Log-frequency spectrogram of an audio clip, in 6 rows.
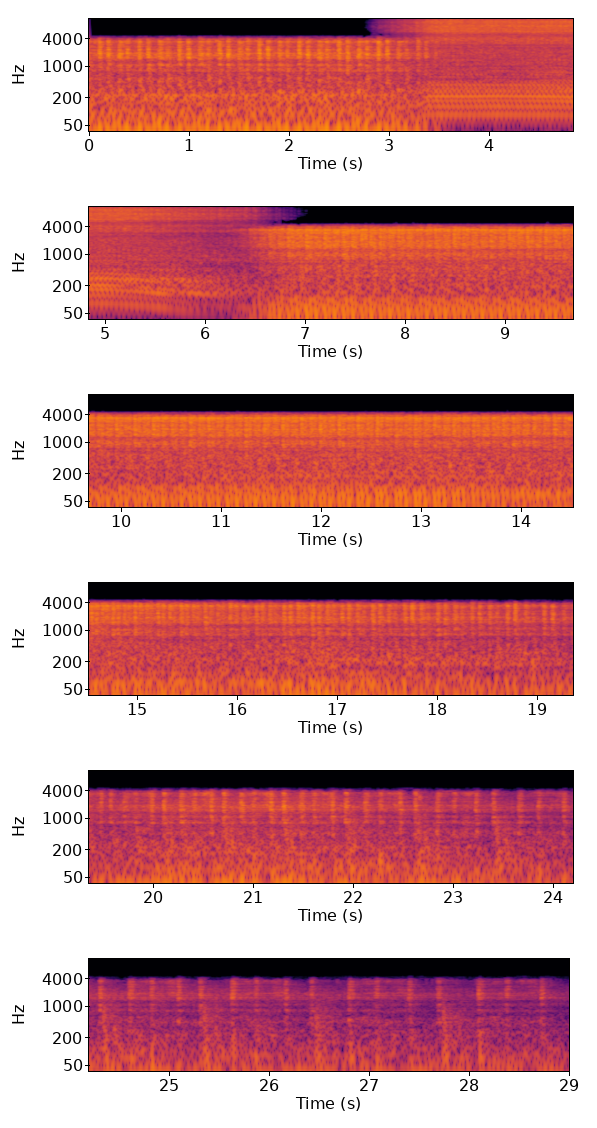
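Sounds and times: valve gear rattle: 0:02.8 - 0:07.0
model steam engine exhaust beat: 0:02.8 - 0:07.1.

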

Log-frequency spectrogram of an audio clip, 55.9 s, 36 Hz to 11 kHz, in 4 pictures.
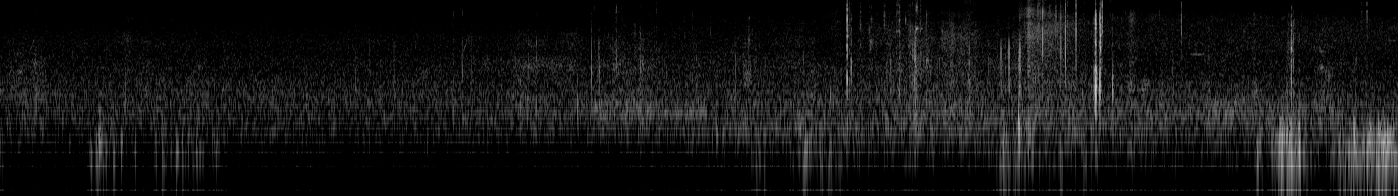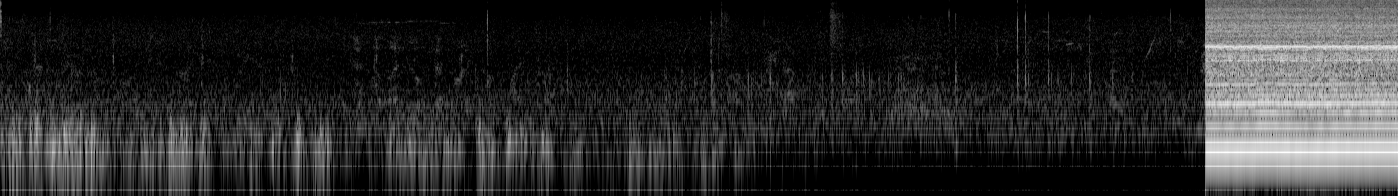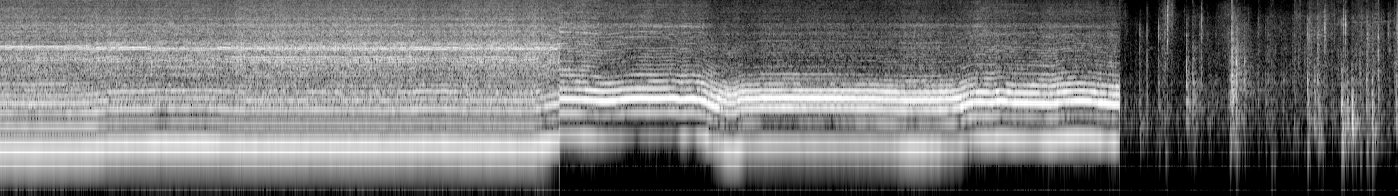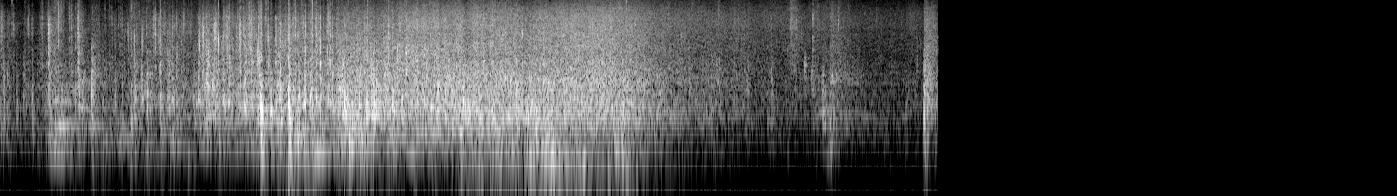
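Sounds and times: chainsaw cutting wood: 0:26.0 - 0:48.3
wood cracking and crashing: 0:26.0 - 0:50.5.

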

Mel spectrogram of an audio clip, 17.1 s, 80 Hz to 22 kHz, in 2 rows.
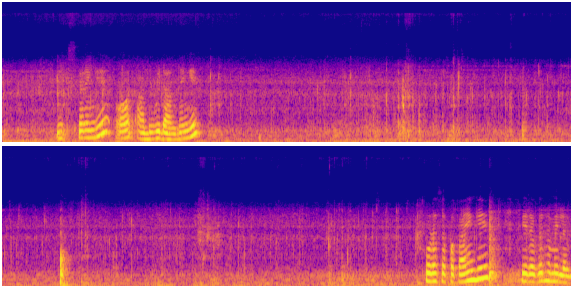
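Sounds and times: gravy bubbling: 0:00.0 - 0:17.0
spatula stirring with clicks: 0:03.0 - 0:04.0.

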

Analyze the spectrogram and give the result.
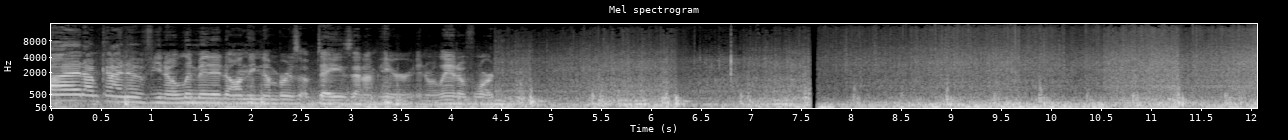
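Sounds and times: car rumbling on wet road: 0:00.0 - 0:12.0
rain and spray hissing: 0:04.4 - 0:12.0.

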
